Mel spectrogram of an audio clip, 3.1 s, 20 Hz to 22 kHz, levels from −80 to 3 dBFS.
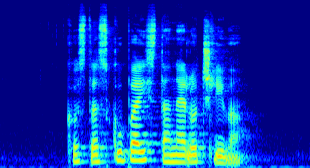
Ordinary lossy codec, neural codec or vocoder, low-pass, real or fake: none; none; none; real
